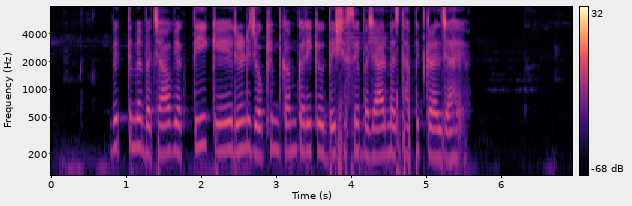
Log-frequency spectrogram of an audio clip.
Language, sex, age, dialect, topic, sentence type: Magahi, female, 31-35, Southern, banking, statement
